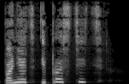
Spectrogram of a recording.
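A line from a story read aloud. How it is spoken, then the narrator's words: Hinting. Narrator (Russian): намекнула я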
